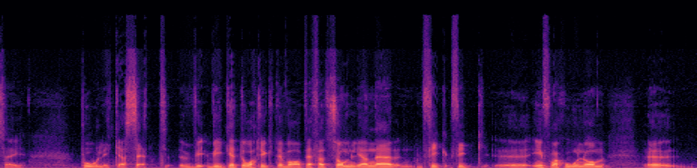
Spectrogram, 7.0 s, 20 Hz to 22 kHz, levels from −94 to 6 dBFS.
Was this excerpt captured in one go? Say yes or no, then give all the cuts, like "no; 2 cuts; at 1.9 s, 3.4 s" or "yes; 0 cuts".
no; 2 cuts; at 2.5 s, 3.0 s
